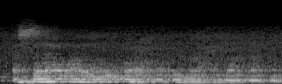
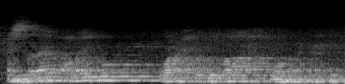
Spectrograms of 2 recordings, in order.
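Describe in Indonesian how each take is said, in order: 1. Salamnya diucapkan datar, tanpa senyum. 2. Salamnya diucapkan sambil tersenyum. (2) "Ini itu kalau kita tersenyum"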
